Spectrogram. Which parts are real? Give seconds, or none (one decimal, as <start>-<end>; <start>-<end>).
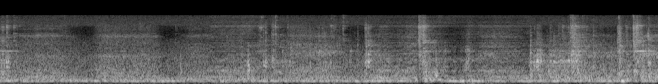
0.0-2.1; 2.6-3.8; 5.3-6.6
